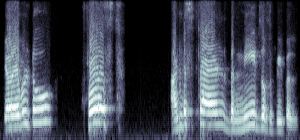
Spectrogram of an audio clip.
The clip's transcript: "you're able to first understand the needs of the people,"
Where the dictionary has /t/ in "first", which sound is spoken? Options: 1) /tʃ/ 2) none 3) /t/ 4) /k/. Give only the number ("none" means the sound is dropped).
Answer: 3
